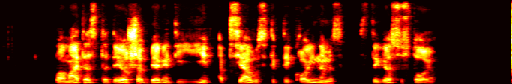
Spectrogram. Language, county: Lithuanian, Vilnius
